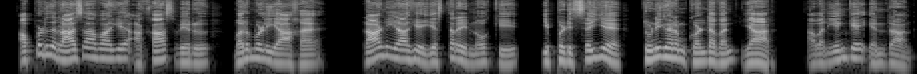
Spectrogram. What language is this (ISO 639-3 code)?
tam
